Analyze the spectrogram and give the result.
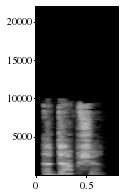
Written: adoption

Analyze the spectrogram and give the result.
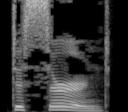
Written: discerned

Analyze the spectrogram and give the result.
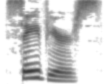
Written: savior's

